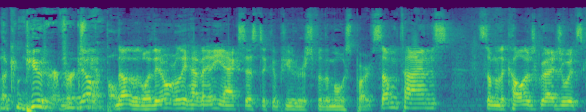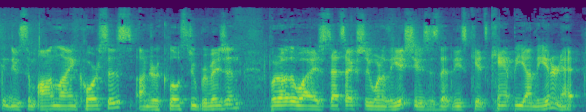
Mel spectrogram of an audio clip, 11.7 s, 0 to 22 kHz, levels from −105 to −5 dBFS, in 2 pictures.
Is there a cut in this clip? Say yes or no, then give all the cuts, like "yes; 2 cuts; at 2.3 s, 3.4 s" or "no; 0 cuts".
no; 0 cuts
